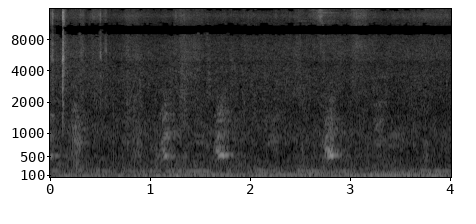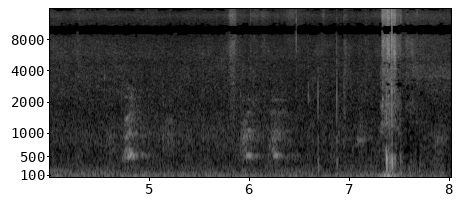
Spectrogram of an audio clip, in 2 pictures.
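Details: Basset hound puppy Henri, unsure about macaroni, making soft short grunts and faint whimpers at irregular intervals of one to two seconds over a steady low hum, with one sharp knock near the end.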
